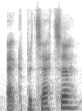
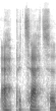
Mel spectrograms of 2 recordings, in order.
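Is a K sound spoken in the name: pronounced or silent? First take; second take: pronounced; silent. First: A K sound is heard in the name. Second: No K sound is heard in the name. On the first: The speaker calls it wrong. "I was trying to work out how you say his name" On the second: The speaker calls it right. "that K was certainly silent. So it is Epiteta"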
